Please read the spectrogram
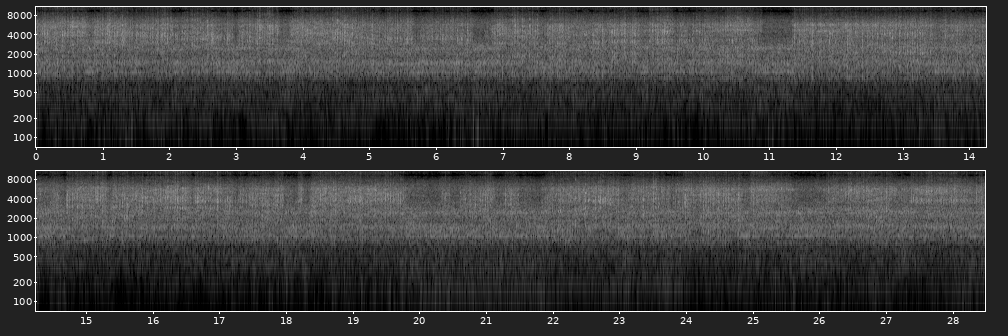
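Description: Scroll saw running steadily, its reciprocating blade cutting fretwork through a wooden plate.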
